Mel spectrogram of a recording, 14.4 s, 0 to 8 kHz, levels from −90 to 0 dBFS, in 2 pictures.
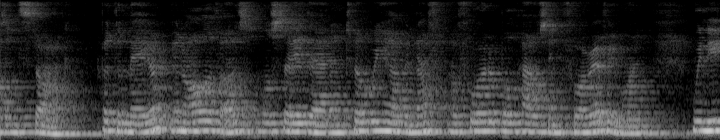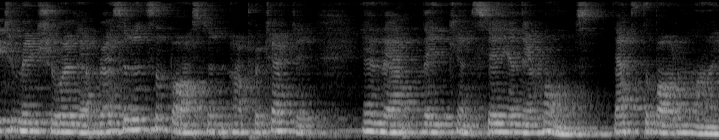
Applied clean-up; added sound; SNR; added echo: none; none; none; reverberation time 1.1 s.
